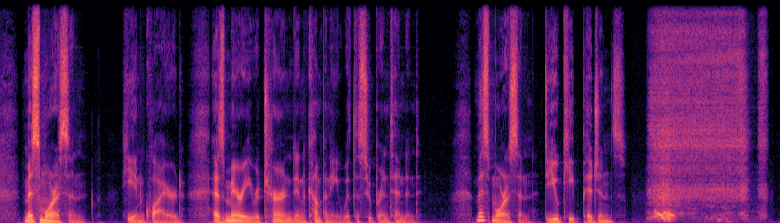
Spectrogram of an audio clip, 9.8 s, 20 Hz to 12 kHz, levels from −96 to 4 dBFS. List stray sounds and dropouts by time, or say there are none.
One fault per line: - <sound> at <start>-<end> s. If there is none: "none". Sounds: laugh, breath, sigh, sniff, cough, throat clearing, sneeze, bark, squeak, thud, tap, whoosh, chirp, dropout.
- sniff at 8.1-9.6 s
